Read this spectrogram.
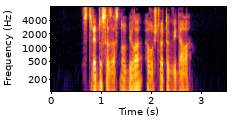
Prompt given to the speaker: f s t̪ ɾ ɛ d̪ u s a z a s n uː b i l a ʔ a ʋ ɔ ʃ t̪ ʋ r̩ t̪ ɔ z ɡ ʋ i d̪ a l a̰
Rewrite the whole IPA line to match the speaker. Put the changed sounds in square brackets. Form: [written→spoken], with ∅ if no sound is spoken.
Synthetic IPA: f s t̪ ɾ ɛ d̪ u s a z a s n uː b i l a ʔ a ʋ ɔ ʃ t̪ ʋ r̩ t̪ ɔ [z→∅] ɡ ʋ i d̪ a l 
